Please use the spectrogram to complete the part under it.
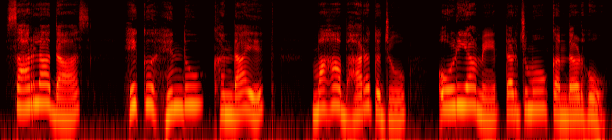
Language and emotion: Sindhi, neutral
